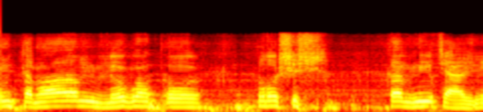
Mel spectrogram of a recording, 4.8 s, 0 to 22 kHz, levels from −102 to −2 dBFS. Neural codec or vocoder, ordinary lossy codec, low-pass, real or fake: codec, 24 kHz, 1 kbps, SNAC; none; 7.2 kHz; fake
